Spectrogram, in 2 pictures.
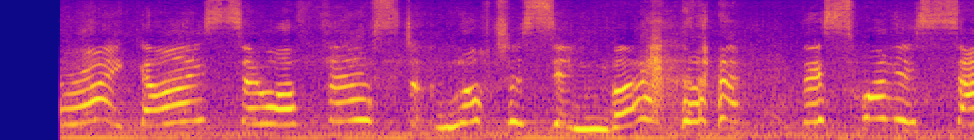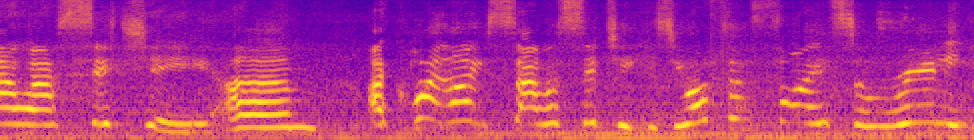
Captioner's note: laughing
